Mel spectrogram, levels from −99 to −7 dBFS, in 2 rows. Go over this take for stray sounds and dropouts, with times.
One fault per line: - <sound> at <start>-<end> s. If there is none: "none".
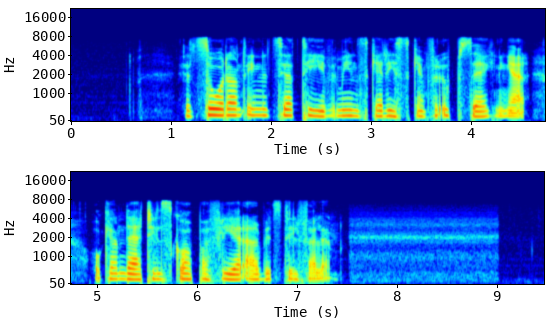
none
